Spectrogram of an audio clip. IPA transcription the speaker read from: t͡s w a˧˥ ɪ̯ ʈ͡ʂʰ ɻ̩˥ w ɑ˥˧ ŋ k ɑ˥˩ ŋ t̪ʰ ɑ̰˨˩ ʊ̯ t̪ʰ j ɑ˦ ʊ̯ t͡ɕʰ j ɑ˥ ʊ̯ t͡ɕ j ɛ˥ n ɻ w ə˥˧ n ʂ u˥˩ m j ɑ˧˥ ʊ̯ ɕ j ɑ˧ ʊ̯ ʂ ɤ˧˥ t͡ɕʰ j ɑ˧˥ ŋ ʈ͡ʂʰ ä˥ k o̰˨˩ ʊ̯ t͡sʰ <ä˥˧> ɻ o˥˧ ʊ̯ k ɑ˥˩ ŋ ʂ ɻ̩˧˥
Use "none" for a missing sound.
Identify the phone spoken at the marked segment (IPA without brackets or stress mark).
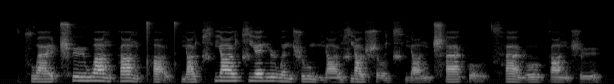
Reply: ä˥˧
